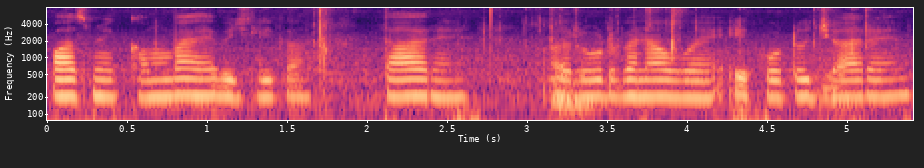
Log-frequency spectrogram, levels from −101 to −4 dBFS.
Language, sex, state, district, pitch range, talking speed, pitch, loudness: Hindi, female, Bihar, West Champaran, 200-210 Hz, 190 wpm, 205 Hz, -21 LUFS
